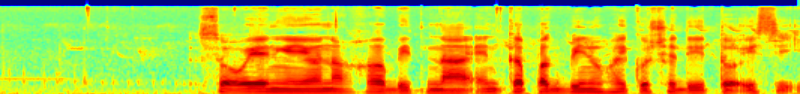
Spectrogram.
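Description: A small plastic plug clicks into a connector.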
